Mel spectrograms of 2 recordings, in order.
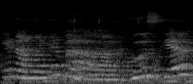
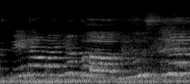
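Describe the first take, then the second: First: The praise sounds calm with moderate intonation. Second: The praise sounds over-the-top and gushing. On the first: The praise is sufficient and sincere. The speaker calls it right. "Cukup, ... Ada intonasinya" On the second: The praise is overdone. The speaker calls it wrong.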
